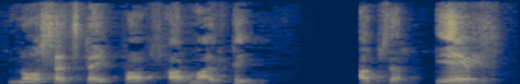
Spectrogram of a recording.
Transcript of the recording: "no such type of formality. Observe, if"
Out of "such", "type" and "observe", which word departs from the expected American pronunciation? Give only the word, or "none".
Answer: observe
